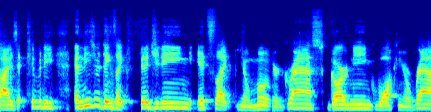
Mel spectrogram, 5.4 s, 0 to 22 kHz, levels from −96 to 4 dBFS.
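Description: Speech, with a burst of packet loss from 3.31 to 3.41 s. Roughly 80 ms of concealment stretches and fades the last received sound into a held buzz or hiss, then playback resumes with about 80 ms of the original audio skipped.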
